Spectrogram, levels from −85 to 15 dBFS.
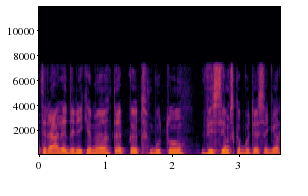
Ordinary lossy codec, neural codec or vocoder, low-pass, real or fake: MP3, 96 kbps; none; 7.2 kHz; real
